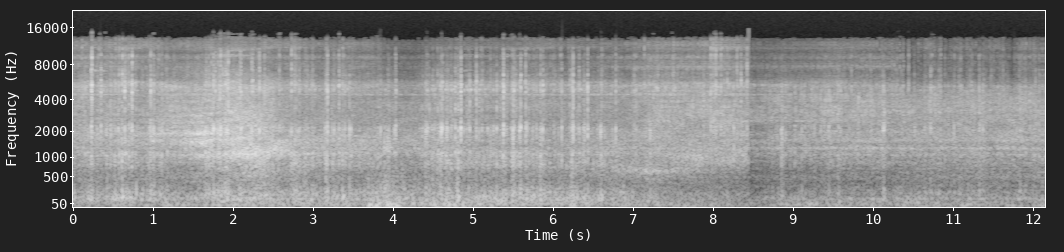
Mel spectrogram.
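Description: Wind rushing over the microphone of a bike-mounted action camera, with road noise as a road bicycle rides along. The noise swells about two seconds in and drops suddenly past the eight-second mark.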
